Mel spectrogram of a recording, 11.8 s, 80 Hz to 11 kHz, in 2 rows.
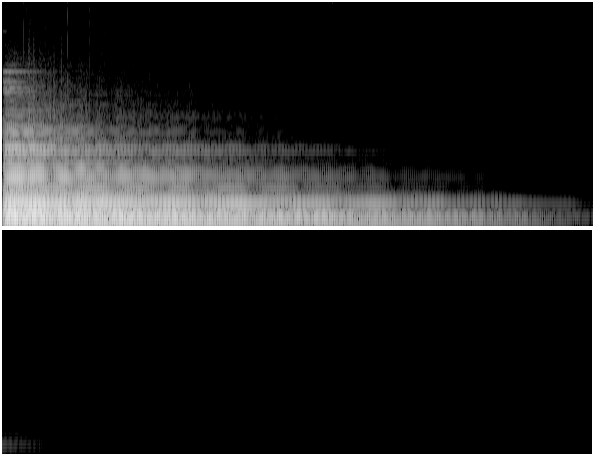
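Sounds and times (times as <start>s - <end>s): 
shimmer keys chord in A flat major: 0.0s - 4.8s.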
